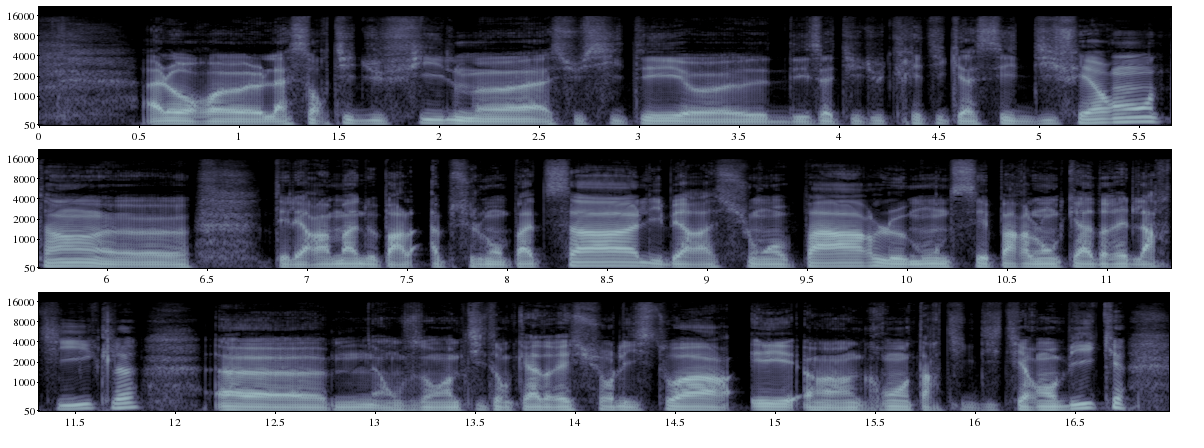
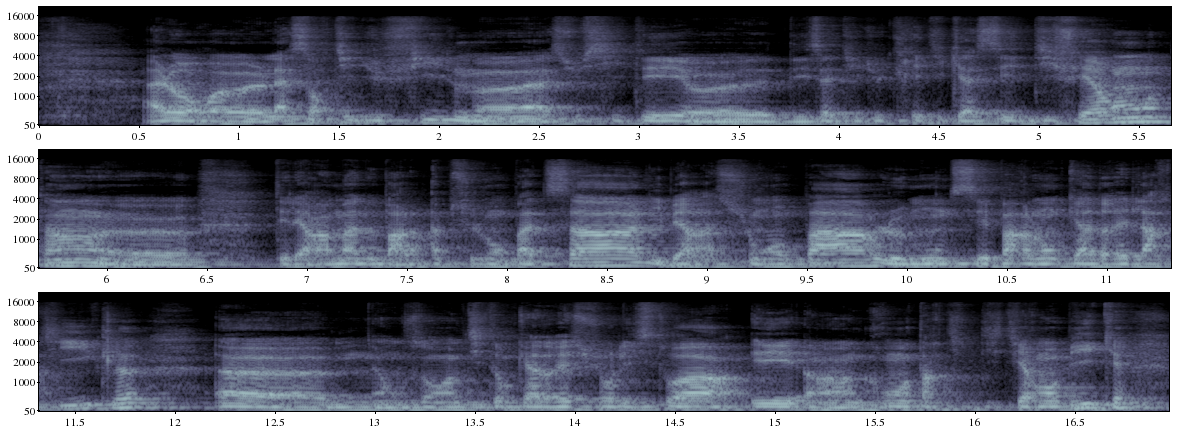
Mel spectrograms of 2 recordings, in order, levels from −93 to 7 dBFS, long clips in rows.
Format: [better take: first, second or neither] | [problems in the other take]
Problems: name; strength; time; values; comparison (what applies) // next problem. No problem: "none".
first | room echo; slight; dies away in 0.7 s // off-mic speech; somewhat distant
